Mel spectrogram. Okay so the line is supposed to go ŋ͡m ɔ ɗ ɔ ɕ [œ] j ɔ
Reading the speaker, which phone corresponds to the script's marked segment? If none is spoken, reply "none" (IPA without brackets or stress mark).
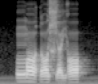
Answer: œ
